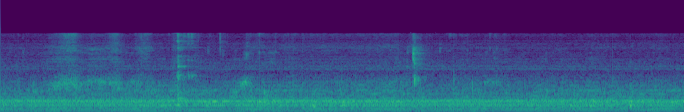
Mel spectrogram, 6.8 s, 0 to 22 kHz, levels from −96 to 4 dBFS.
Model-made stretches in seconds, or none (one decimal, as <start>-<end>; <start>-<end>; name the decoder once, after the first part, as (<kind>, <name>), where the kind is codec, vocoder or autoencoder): 0.0-1.9 (vocoder, WaveNeXt); 2.5-6.8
